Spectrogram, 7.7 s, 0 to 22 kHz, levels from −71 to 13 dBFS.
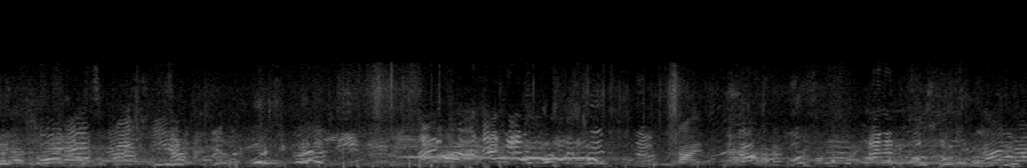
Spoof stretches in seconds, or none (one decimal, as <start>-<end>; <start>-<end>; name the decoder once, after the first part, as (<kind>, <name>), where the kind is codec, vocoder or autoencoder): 0.0-3.5 (vocoder, BigVGAN v2); 5.8-6.6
